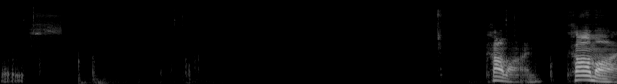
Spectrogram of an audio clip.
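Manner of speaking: irritated. Player whose computer is lagging mid-game, urging it on, annoyed. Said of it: "I'm getting annoyed with this".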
